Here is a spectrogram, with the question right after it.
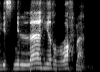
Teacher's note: Takrir itu getaran tetapi berada di ujung lidah atau di ujung lisan. Di sini. Jadi getarannya di sini.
